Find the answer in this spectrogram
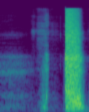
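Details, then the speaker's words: A person sneezes close to their microphone during a gaming recording, then remarks that it sounded weird. "uh that sounded weird as well like um sorry I sneezed bless me that's freaking weird"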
